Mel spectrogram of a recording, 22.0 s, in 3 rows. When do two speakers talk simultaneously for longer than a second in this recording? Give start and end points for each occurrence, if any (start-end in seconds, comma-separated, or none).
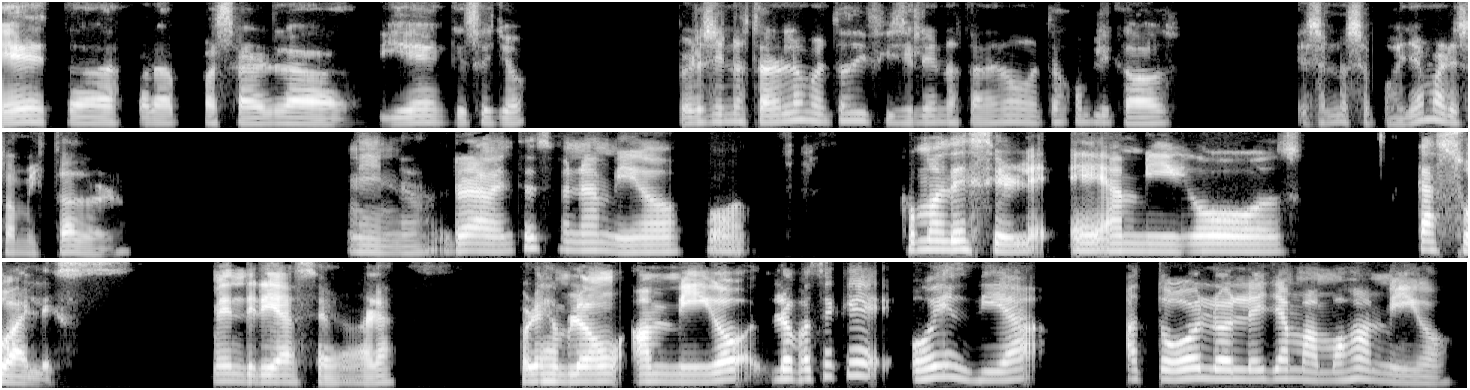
none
